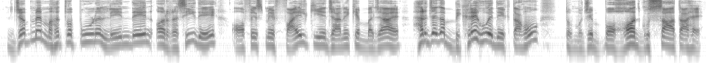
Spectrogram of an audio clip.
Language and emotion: Hindi, angry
